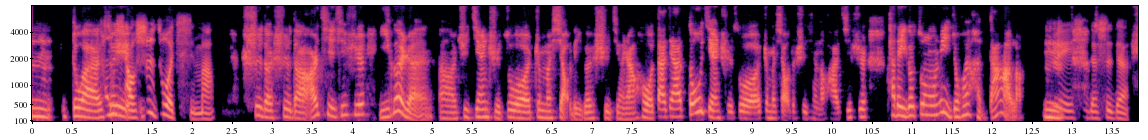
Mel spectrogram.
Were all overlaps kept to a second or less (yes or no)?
yes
